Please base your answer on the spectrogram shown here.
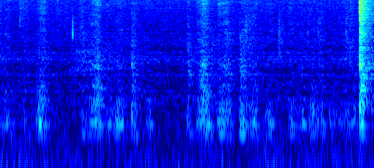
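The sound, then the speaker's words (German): Pen strokes as someone writes, faint scratchy rubbing in an uneven rhythm of short strokes, ending with one sharper tap, and no talking. “Ich glaub, du schreibst.”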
